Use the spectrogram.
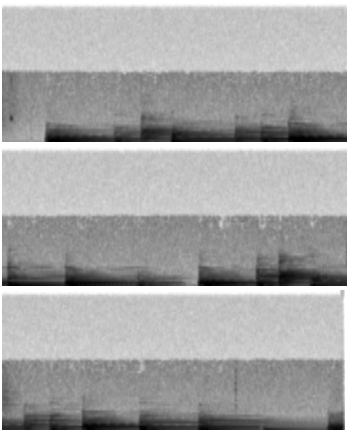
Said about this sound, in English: But Pleading Savior is the name of the tune. And it sounds like this.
